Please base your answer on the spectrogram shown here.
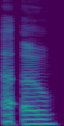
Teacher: right at the very back of your throat, you have the glottal stop, the sudden swallowed pause you'd find in phrases like, uh-oh.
